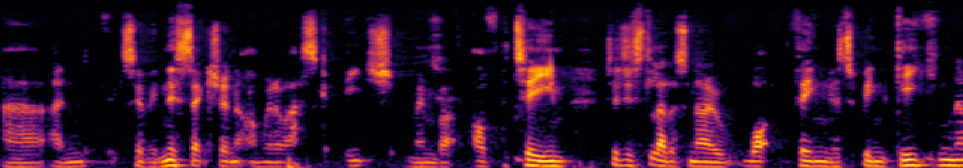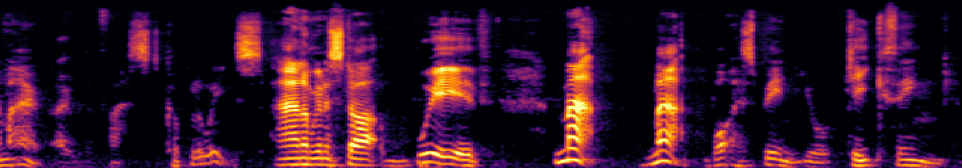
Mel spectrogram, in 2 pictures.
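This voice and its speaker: Speaking at a moderate clip with few pauses, a man with a lowish, breathy-edged voice hosts a laid-back podcast, full of jokes, tangents, and repeated restarts.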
